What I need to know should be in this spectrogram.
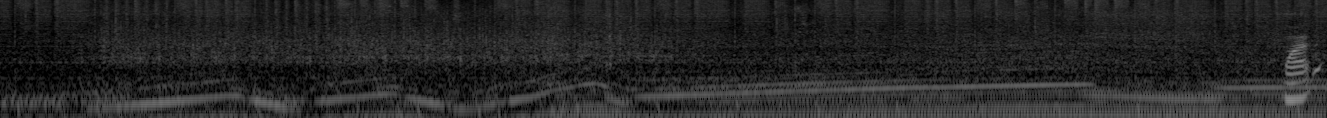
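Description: A car engine revs up and down as the car pulls away and drives off.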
